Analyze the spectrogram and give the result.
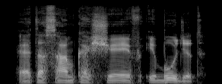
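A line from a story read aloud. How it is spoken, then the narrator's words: Man's quick whisper. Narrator (Russian): Мужик в триухе успел шепнуть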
